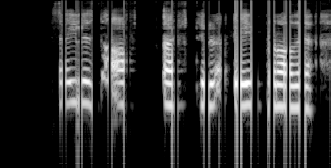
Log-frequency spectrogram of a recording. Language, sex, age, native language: Icelandic, male, 10, Icelandic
